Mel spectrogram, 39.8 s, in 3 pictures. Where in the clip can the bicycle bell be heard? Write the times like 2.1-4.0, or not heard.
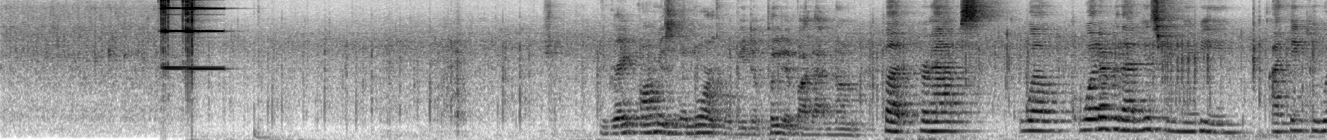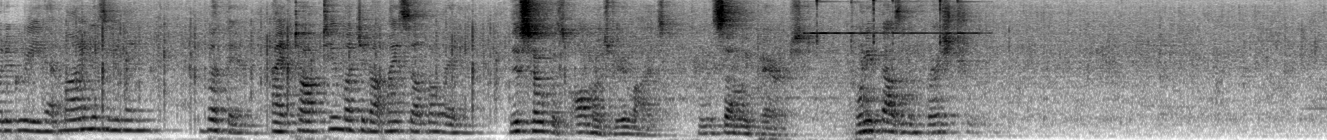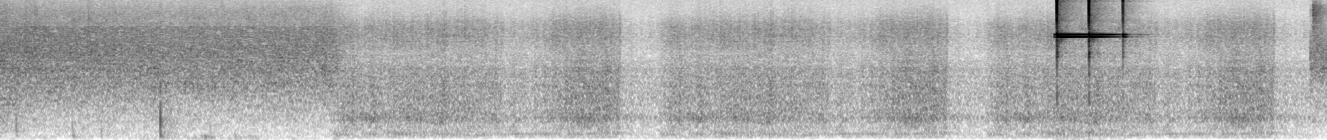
1.6-2.2, 21.3-23.2, 37.1-37.9.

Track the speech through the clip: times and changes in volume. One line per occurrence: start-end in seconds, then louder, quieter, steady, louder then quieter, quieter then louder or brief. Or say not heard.
5.5-23.1 steady.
